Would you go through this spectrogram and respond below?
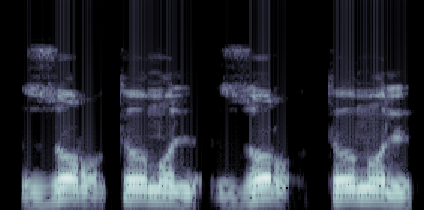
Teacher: यहां पर भी र साकिन है और र साकिन से पहले पेश है तो यानी र को मोटा पढ़ा जाएगा।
